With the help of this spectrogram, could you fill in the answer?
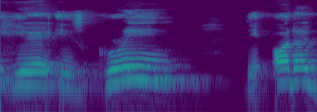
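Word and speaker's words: gris: Gree masculine grease feminine.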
